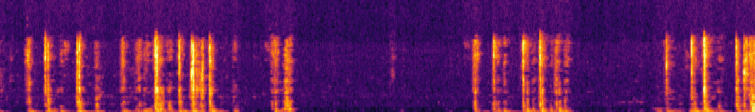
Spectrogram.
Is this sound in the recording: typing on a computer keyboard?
yes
